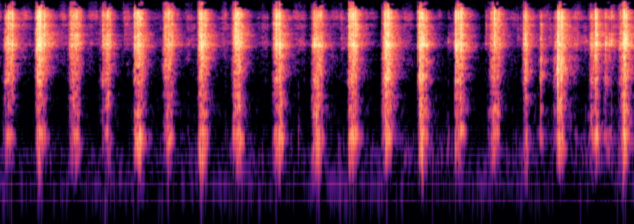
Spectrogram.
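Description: Spice shaker of ground seasoning shaken hard in quick repeated strokes, each a sharp gritty rattle, about three a second.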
